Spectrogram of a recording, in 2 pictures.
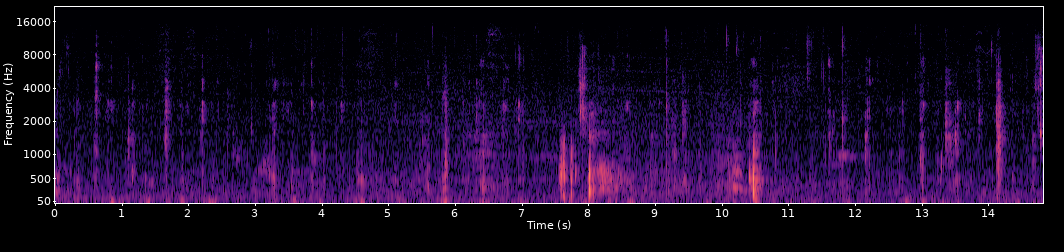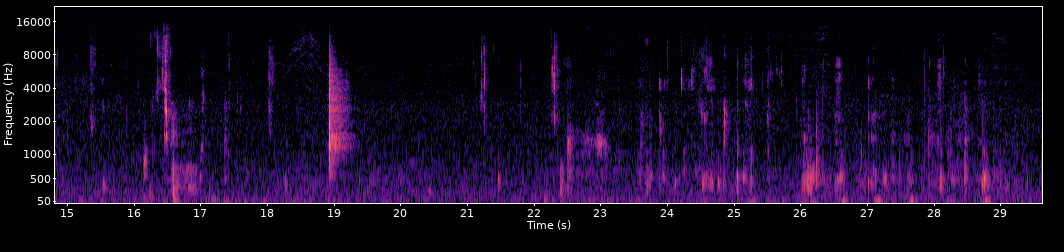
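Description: Close-miked mouth sounds of a man eating pork belly adobo with rice: chewing, with wet smacks and clicks at irregular intervals. One louder, slightly longer mouth sound comes a little past the middle.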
